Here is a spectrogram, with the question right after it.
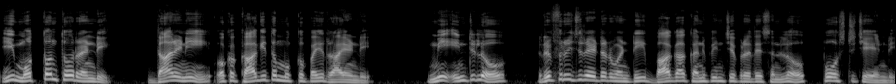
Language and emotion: Telugu, neutral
